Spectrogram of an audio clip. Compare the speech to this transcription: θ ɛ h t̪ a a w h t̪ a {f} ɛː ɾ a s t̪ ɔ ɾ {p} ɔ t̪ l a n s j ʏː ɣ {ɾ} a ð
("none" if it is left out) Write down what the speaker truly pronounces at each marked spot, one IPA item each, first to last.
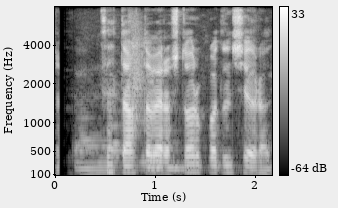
v, p, ɾ

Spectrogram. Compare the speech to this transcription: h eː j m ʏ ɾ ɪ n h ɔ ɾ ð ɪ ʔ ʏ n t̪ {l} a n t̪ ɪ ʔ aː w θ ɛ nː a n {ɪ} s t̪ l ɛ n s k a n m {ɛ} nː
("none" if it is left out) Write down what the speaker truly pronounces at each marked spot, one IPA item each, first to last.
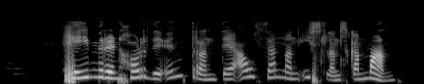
ɾ, i, a

